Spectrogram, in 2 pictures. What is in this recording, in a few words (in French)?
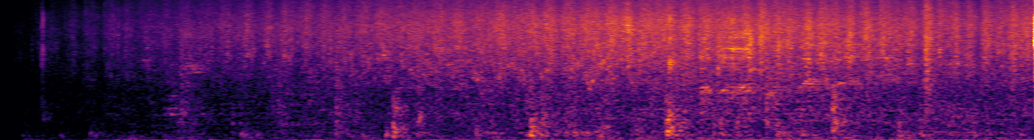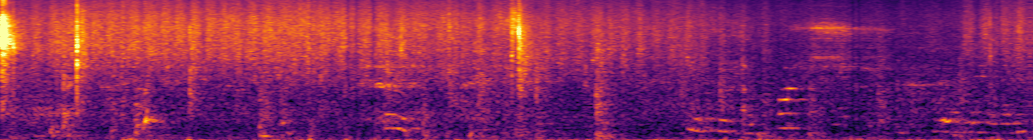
la pluie bruitage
